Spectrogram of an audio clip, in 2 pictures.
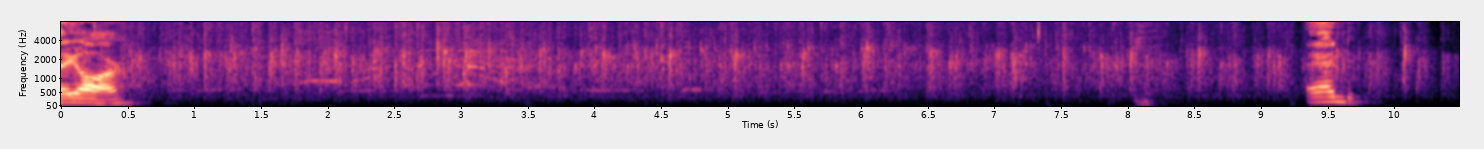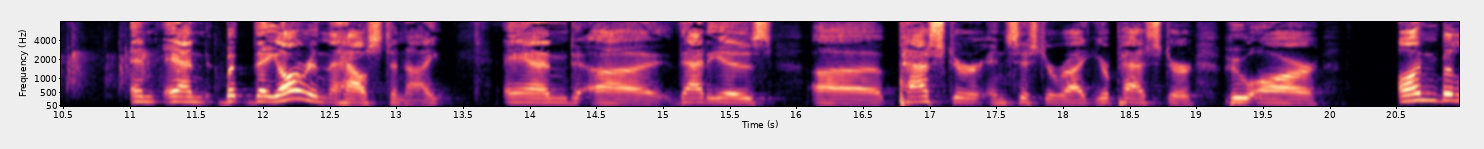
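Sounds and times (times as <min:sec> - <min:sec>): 
speech: 0:00.0 - 0:00.6, 0:09.4 - 0:09.9, 0:11.0 - 0:20.9
large audience applauding: 0:00.0 - 0:11.2
cheering or shout: 0:00.7 - 0:06.4.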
